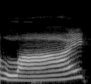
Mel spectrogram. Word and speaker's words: like: Contoh like, nggak ada like, likey. Huruf E-nya nggak pernah bunyi. Jadi akhirannya nih bunyinya justru huruf K.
